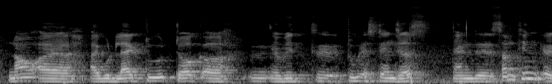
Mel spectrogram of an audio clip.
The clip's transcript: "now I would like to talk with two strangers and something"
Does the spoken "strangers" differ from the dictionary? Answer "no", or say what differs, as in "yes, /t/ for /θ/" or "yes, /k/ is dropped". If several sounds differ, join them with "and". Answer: yes, /ɹ/ is dropped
